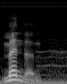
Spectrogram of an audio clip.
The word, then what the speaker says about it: Mendon: É essa a pronúncia? Mendon? – Essa aí, Mendon.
